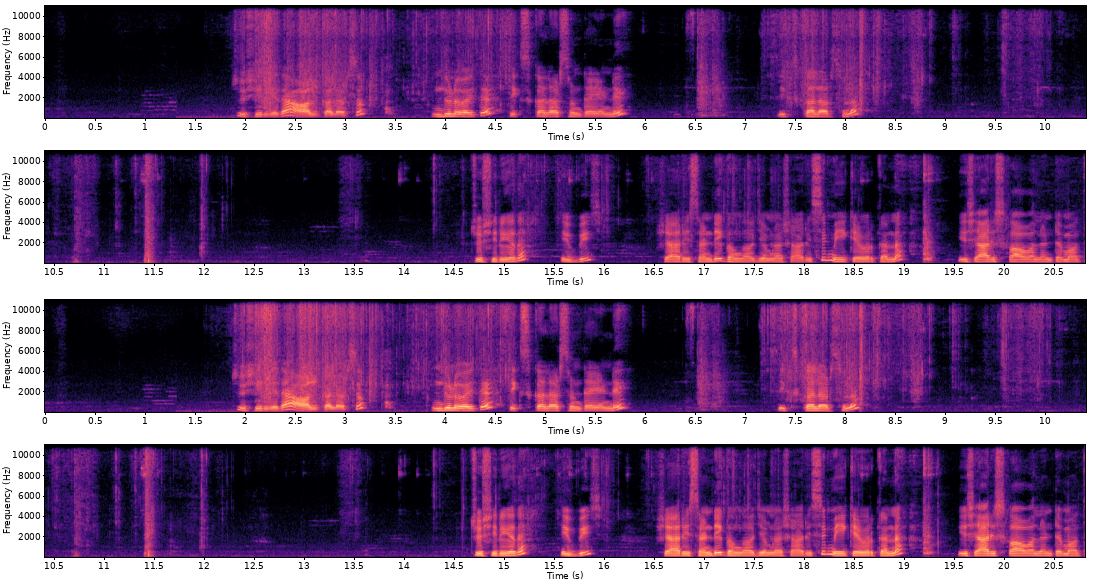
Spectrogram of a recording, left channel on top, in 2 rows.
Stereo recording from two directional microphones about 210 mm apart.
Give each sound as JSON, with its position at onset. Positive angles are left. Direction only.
{"t": 1.9, "sound": "speech", "side_deg": -35}
{"t": 3.2, "sound": "speech", "side_deg": -55}
{"t": 3.4, "sound": "speech", "side_deg": -40}
{"t": 7.3, "sound": "speech", "side_deg": -50}
{"t": 12.0, "sound": "a sound", "side_deg": -15}
{"t": 14.6, "sound": "speech", "side_deg": -30}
